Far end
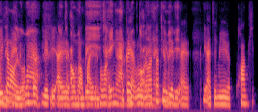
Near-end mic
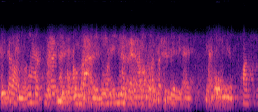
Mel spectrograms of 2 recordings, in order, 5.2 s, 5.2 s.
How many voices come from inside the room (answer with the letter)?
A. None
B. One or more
B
